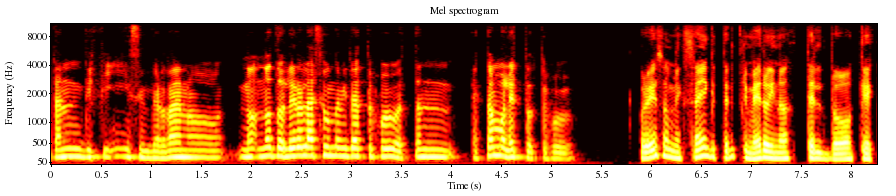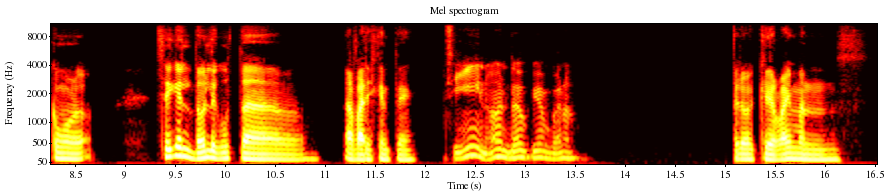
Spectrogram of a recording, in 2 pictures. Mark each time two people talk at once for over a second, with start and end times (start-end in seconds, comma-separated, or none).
none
